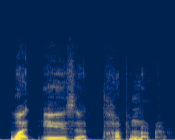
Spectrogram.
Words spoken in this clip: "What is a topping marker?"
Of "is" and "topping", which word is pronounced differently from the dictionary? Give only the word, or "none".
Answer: none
